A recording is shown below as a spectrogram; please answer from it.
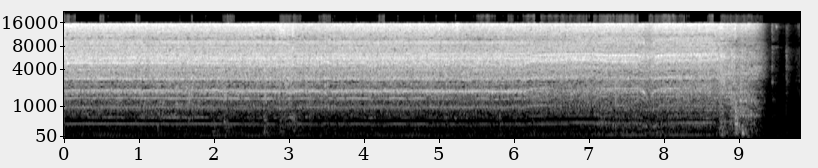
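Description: A handheld drill drives a small machine stripping copper wire, giving a loud, steady high whine that runs continuously for several seconds and then winds down and stops near the end.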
